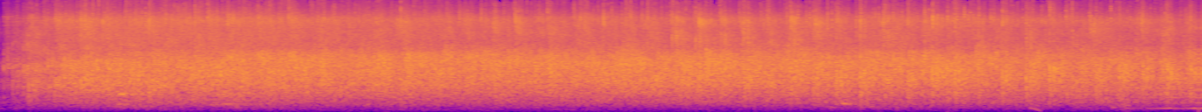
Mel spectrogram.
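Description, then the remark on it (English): Sustained applause from a church audience after a speaker's talk, a dense steady wash of many hands clapping at an even, loud level for about fifteen seconds with no voices standing out. “Applause, Vicar, is for the hero of the story, not for me.”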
